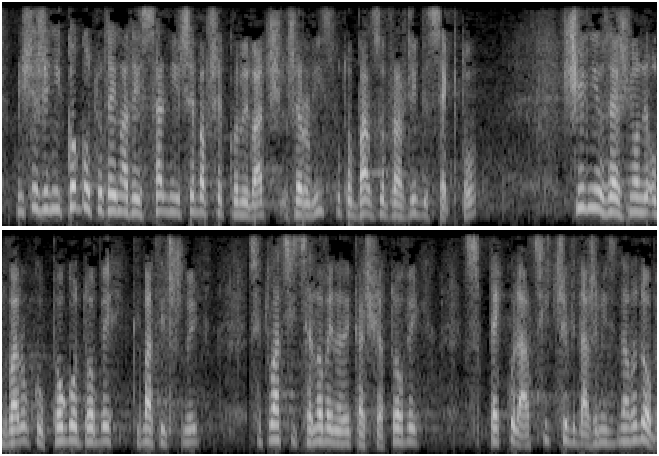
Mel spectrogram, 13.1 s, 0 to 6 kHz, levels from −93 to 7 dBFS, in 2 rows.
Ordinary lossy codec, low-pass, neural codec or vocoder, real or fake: none; 5.4 kHz; none; real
